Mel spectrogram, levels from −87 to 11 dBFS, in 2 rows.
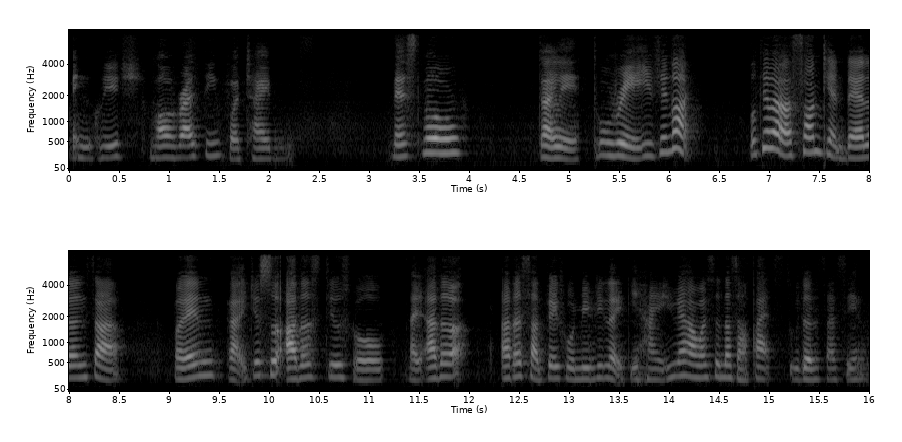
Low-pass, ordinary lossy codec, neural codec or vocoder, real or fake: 7.2 kHz; none; codec, 16 kHz, 0.5 kbps, FunCodec, trained on Chinese and English, 25 frames a second; fake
